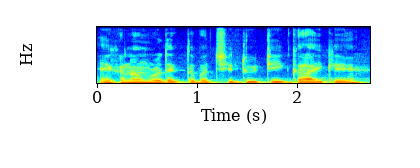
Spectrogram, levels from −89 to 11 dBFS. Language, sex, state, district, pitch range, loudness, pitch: Bengali, male, Tripura, West Tripura, 145-155 Hz, -14 LUFS, 150 Hz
